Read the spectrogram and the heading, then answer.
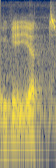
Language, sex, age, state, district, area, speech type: Assamese, male, 45-60, Assam, Goalpara, urban, spontaneous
